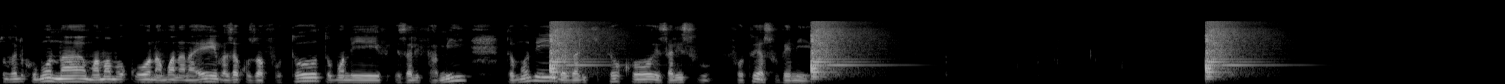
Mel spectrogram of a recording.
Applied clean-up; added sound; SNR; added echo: none; Snare drum; 0 dB; none.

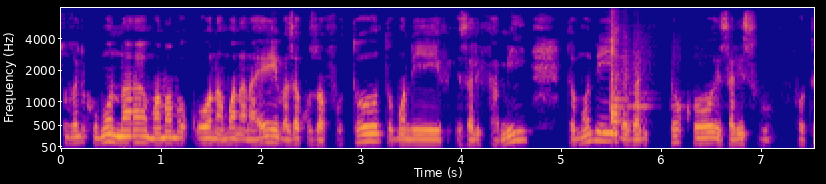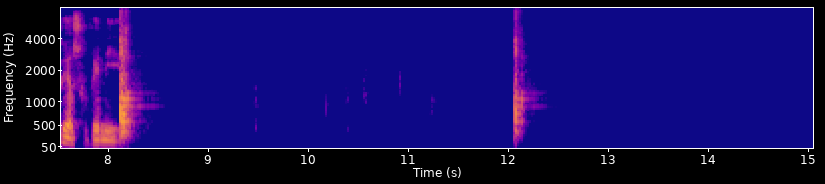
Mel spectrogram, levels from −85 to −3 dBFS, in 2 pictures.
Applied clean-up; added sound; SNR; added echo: neural mask model RNNoise.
